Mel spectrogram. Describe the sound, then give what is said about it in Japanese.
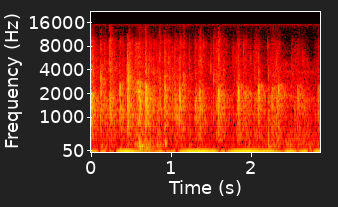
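An audience at a church service breaks into steady applause to praise the Lord, many hands clapping together in a dense, sustained patter of moderate loudness, with no voices standing out. “どうか拍手を持って主を褒めたたえます。”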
